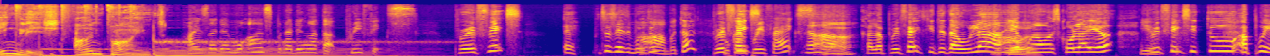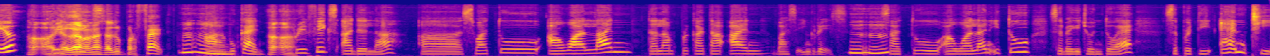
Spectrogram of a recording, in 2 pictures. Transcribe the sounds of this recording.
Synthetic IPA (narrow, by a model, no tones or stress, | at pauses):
ĩŋɡlḭʃãnpɔ̃jnthajzadanmuʔaspənadəŋat̪apɾifɛkspɾifɛk̚s | ɛhbət̪uls̬ajas̬əbʊt̪̚t̪ubət̪ulpɾifk̚pifɛk̚saʔakalawpɾifɛk̚skit̪̬at̪̬aulahjəpəŋawasə̥kolahjəpɾifɛk̚sit̪uapəjəa̰ʔa̰d͡ʒaɡaŋlahs̬at̪upəɾfɛk̚abukanaʔa̰pɾifik̚sadalah | ʔəswat̪uʔawalandalampərkat̪aʔanbaasaiŋɡɾes̩sat̪uawalanit̪usəjbaɡajt͡ʃɔnt̪ɔhɛ | səpərt̪iʔɛntʰi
